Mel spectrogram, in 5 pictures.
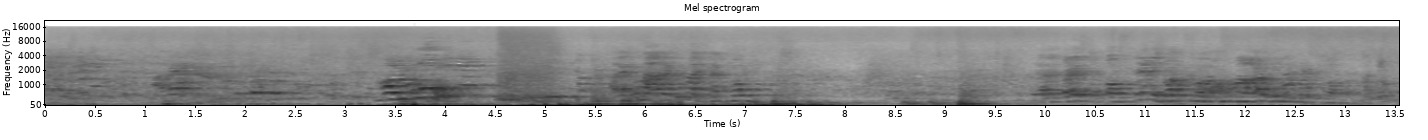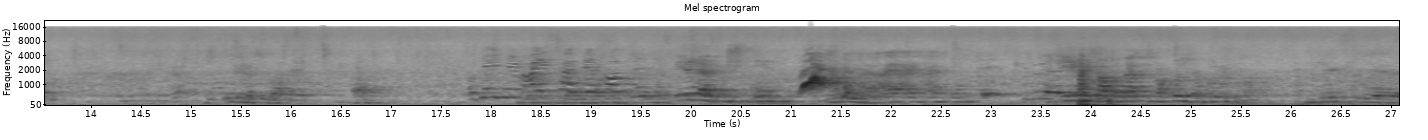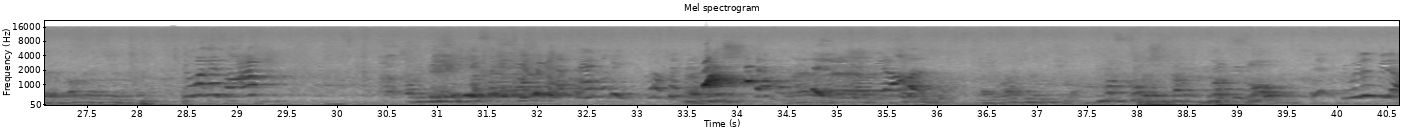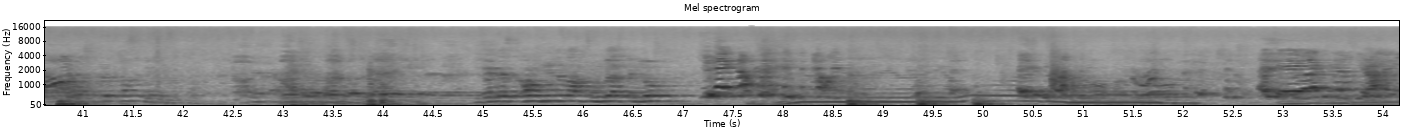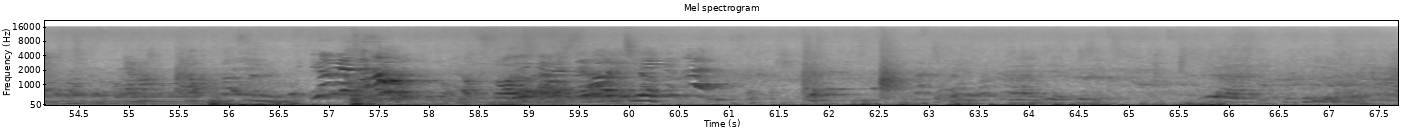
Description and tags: At the Swim Center, in the showers
Im Schwimmbad, in der Herrendusche
Dans une piscine intérieure, dans la douche
In una piscina coperta, sotto la docchia
En una piscina cubertina, bajo la ducha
